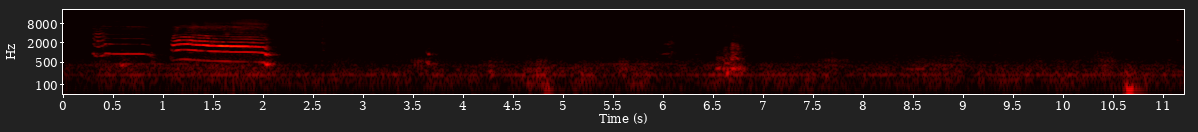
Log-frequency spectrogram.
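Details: Two loud, strained meows open the recording of Garfield, a cat dozing in a water tub, the second longer and rougher; then only faint rustles and small splashes in a quiet room.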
